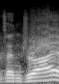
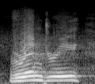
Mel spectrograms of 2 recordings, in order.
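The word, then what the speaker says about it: Vérendrye: was put here by the van dry i believe that's correct pronunciation verendry uh who put this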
